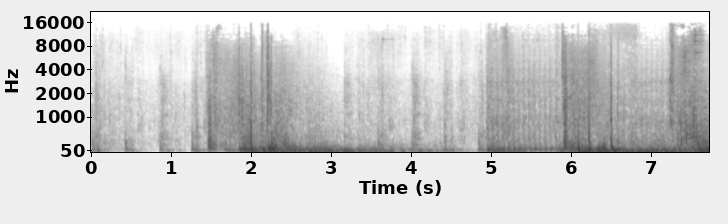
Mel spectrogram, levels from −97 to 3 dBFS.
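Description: At 6.47 s there is a small forward skip of a few milliseconds, likely a dropped buffer (overrun), where unread samples were overwritten and both sides spliced together.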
